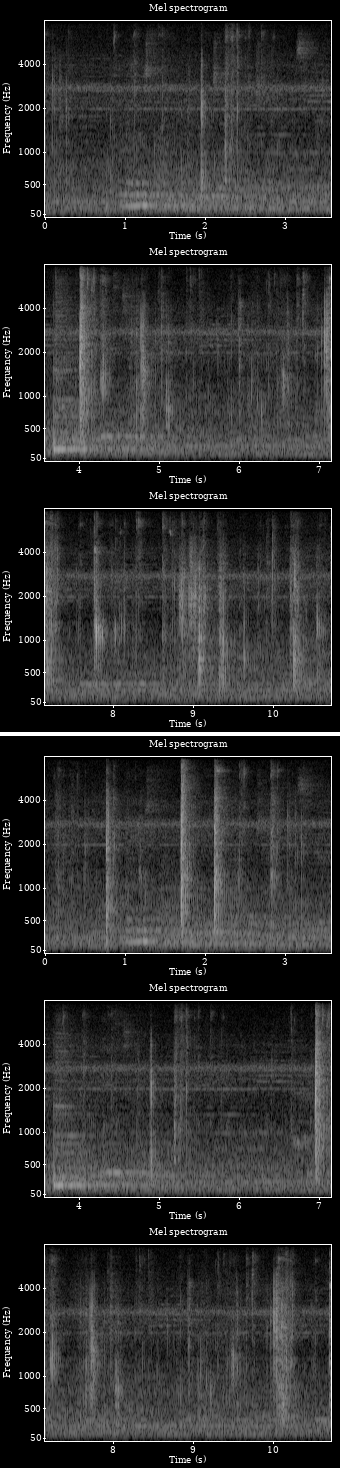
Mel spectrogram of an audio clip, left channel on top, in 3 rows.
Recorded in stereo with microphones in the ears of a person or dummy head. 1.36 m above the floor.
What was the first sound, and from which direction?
A woman speaking, 45° left (ahead or behind).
